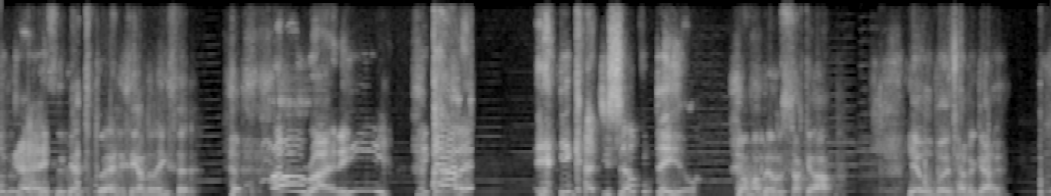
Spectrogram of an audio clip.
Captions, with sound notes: Did you forget to put anything underneath it? [AMERICAN ACCENT] Alrighty! [AMERICAN ACCENT] You got it! [AMERICAN ACCENT] You got yourself a deal! I might be able to suck it up. Yeah, we'll both have a go.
